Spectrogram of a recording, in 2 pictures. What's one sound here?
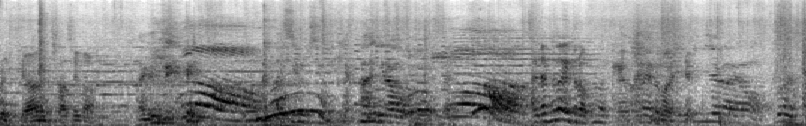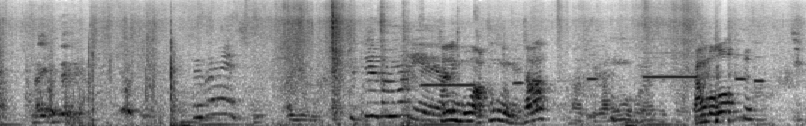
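Young men and a young woman talk and laugh with animation close by.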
